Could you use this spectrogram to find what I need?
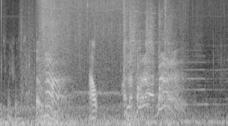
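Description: A creature shrieks and grunts in a fight.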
